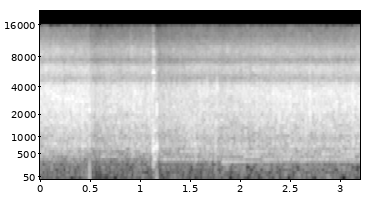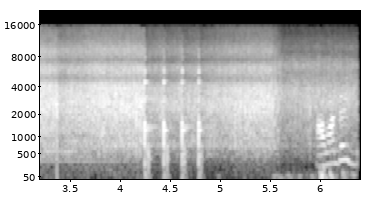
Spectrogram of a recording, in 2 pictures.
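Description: Greens stir-fry with eggplant, potato, green chilli, onion and garlic in hot oil, giving a loud continuous sizzle close by, with scraping stirs, a few sharp utensil clicks near the end and a brief voice.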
